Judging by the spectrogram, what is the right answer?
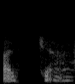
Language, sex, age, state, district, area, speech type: Marathi, female, 60+, Maharashtra, Ahmednagar, urban, conversation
